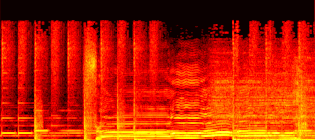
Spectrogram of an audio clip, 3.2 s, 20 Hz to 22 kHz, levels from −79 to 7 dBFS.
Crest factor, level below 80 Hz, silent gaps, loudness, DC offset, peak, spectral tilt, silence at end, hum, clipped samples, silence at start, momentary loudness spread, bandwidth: 10 dB; -20 dBFS; none; -12 LUFS; under 0.1%; -2 dBFS; -3.5 dB/octave; 0 s; none; under 0.1%; 0 s; 9 LU; 19.5 kHz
